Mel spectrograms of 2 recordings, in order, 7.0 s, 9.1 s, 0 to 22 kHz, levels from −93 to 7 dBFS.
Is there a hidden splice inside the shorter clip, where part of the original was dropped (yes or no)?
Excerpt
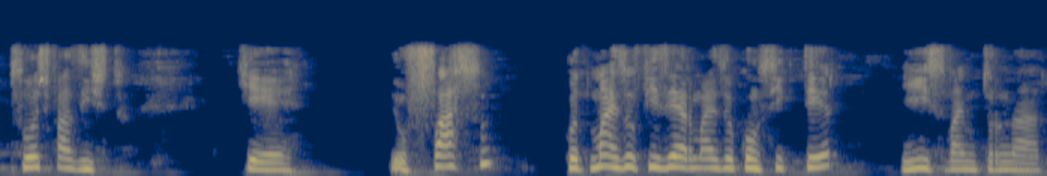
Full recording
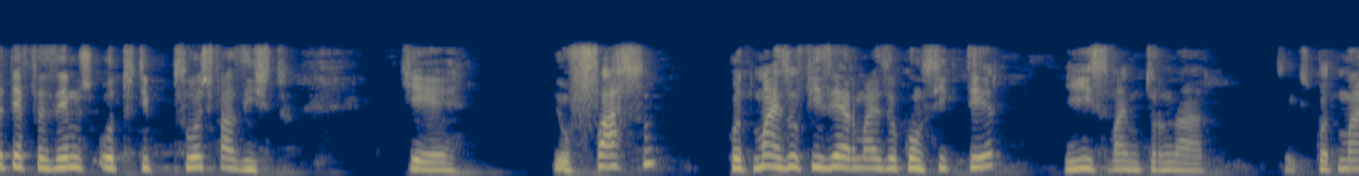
no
